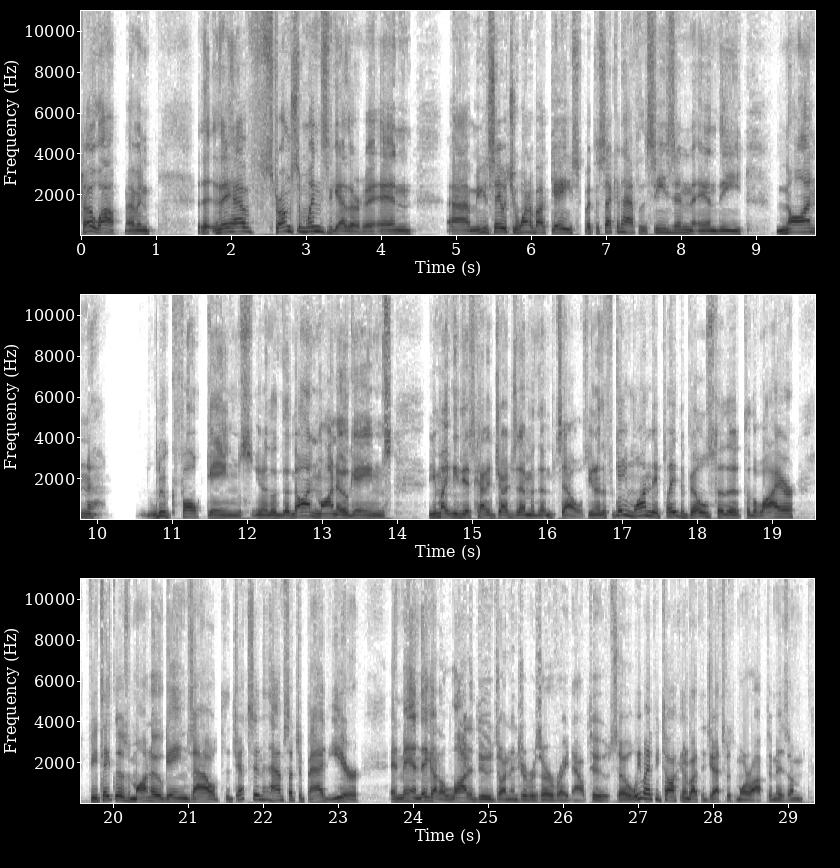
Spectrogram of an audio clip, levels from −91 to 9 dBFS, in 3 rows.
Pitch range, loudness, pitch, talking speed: 120-170 Hz, -17 LUFS, 140 Hz, 215 wpm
